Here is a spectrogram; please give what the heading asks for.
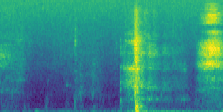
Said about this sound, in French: Euh, je, reprends mon souffle, évidemment, C'est ce que je suis euh, très essoufflée.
